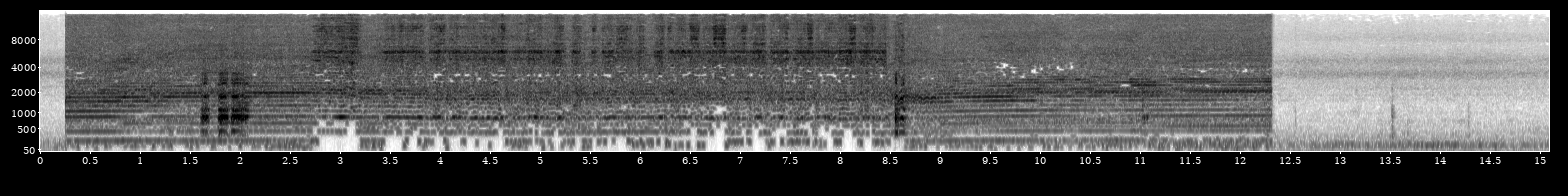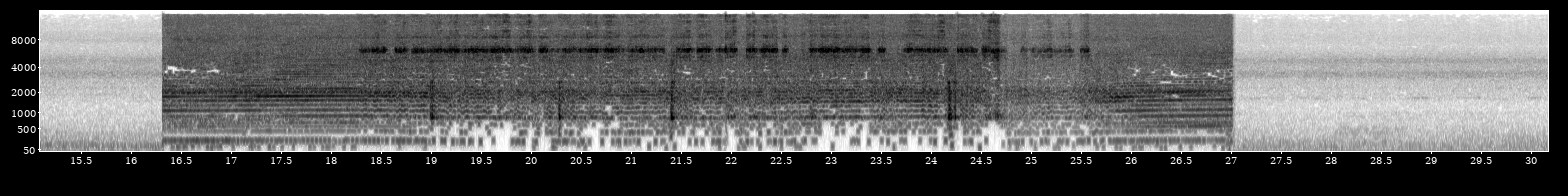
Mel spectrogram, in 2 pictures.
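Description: Small handheld electric tool running in two long spells, each ending abruptly, with a steady motor whine. It is cleaning white corrosion off the brass terminals of a 1977 Chevrolet 454 distributor cap.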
